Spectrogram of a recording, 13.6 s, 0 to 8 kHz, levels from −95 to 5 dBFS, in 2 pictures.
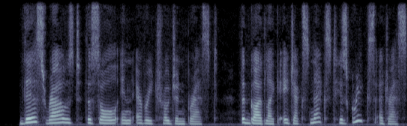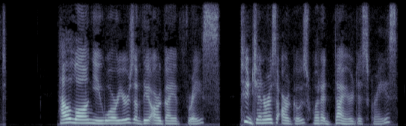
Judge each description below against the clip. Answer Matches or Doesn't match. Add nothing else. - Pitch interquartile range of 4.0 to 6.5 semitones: Matches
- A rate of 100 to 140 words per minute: Matches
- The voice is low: Doesn't match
